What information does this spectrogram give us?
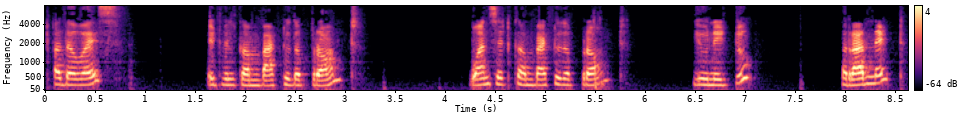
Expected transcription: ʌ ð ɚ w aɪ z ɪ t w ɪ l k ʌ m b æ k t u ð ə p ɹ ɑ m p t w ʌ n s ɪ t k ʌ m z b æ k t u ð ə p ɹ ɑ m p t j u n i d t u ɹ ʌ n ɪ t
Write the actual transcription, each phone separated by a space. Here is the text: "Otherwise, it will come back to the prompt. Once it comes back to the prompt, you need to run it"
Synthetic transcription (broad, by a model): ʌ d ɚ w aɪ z ɪ t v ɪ l k ʌ m b æ k t u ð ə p ɹ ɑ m t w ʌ n s ɪ t k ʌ m b æ k t u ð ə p ɹ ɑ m t j u n i d t u ɹ ʌ n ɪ t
